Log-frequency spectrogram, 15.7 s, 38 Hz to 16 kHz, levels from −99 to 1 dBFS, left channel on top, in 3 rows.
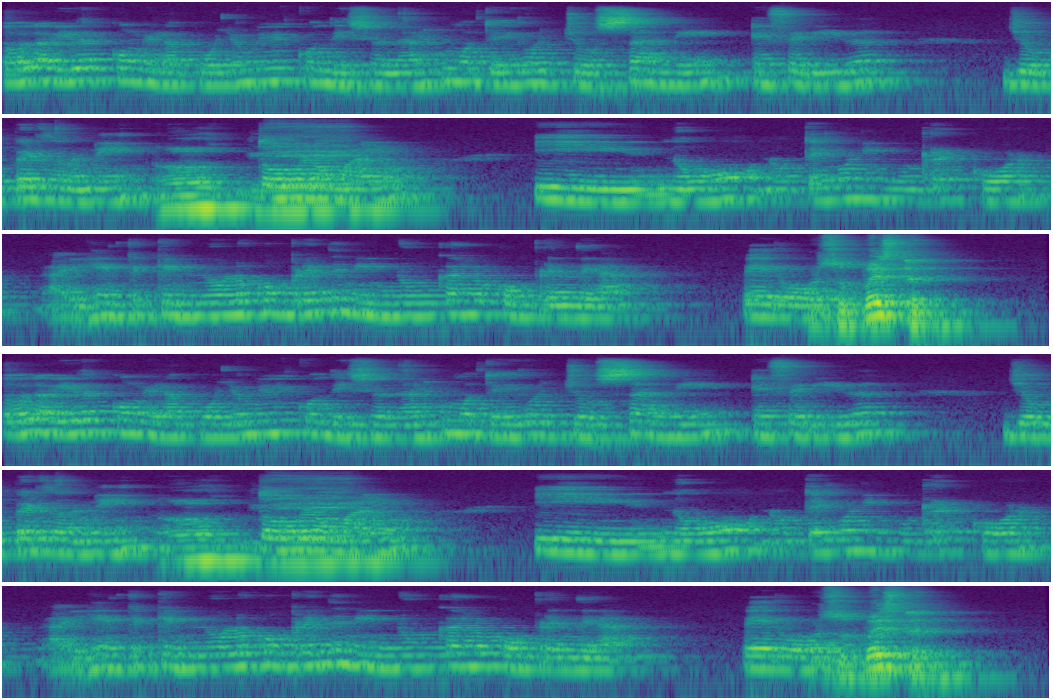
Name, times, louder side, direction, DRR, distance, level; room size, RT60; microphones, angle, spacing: voice 1, 0.0-4.4 5.0-6.0 6.3-7.3 7.9-13.7 14.2-14.7, equal, 10° left, -4 dB, 0.5 m, -28 dB
voice 2, 6.0-7.0 14.5-15.1, left 3 dB, 75° left, -1 dB, 0.3 m, -22 dB
2.6 x 2.0 x 2.4 m, 0.67 s
head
